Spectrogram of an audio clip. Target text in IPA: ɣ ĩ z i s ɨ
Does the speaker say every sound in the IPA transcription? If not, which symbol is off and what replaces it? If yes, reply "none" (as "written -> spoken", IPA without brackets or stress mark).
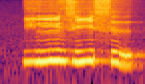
none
